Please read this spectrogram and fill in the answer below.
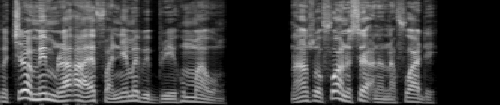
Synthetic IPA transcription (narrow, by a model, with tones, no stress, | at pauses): mɪ̃˨t͡ɕʰɪ˦ɛ˦˨mɪ̃˦m̩˦mɪ˨ɾa˦ʔa˨ɛ˦fa˨nɪ̃˦ɛ̃˦mæ̃˦be˨bɾeː˨ɦʊ̃˦mã̰˨wɔ̰̃˨n | nã˨n˦s̬ʊ˨ɔ˨fʊ˦a˦nʊ̃˨sɛ˦a˨nã˨nã˨fʊ˦a˦dɪ˨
